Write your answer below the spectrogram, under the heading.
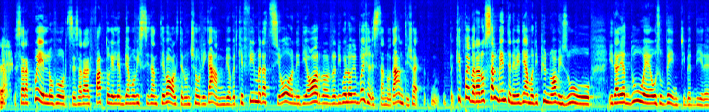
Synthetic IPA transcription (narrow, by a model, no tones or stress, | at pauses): saɾakːwelːoforses̬aɾailfat̪ːokeliabːjaːmovist̪it̪ant̪evɔlt̪enont͡ʃɛurrikambjoperkefilmd̪at̪sːjoːned̪iɔrːord̪ikwelːokevːɔːjt͡ʃenest̪anːot̪ant̪it͡ʃoɛpek̟ːepːɔjpaɾad̪osːalment̪eneved̪jaːmod̪ipːjunːwɔːvis̬u | it̪aljad̪uːeosuvːent̪iperd̪iːɾe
